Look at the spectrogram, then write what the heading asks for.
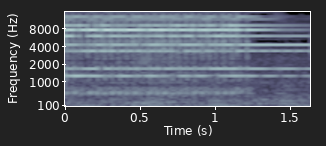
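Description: A telephone rings in the video game Lucius, a bright, continuous metallic bell trill that cuts off near the end, with faint ambience underneath.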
